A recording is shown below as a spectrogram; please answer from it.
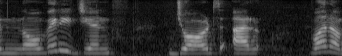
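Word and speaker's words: fjord: The Norwegian जॉर्ड्स आर वन ऑफ the world's top tourist attraction. वहाँ का जो Norwegian जॉर्ड है, ये एफ जो है वो साइलेंट होता है, उसको जॉर्ड बोला जाता है.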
